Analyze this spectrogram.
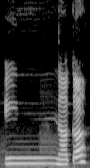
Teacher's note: نون مشدد کا غنہ ہے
